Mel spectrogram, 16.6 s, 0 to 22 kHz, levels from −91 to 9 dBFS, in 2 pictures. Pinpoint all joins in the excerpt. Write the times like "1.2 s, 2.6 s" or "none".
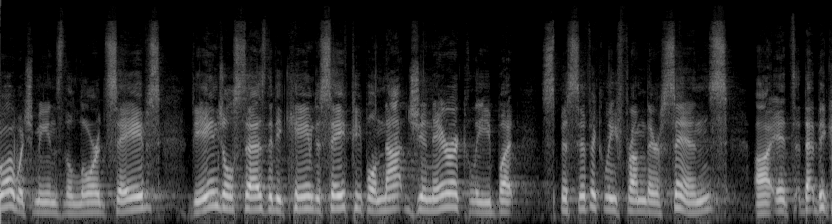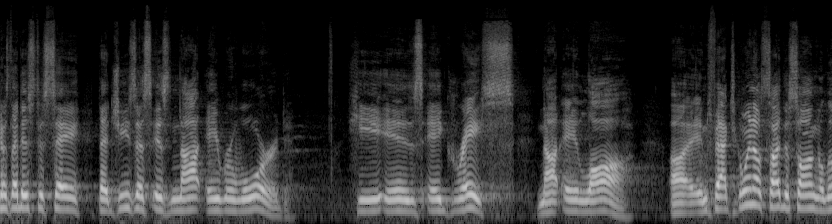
7.4 s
